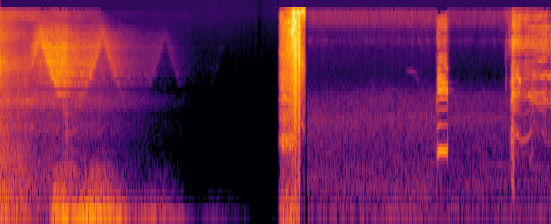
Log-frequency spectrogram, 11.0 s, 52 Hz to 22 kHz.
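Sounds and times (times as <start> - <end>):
whoosh: 0.0 - 3.9
low outdoor rumble: 6.2 - 10.7.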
